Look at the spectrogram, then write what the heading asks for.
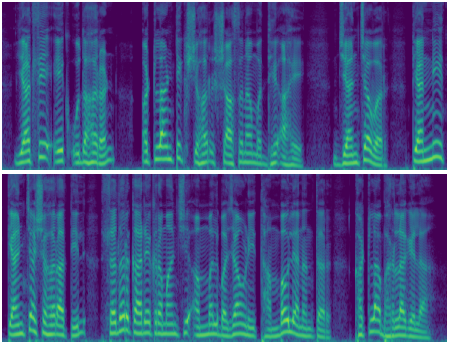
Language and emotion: Marathi, neutral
